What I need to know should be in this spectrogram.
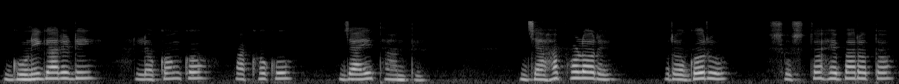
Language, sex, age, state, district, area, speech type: Odia, female, 18-30, Odisha, Rayagada, rural, spontaneous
